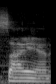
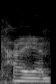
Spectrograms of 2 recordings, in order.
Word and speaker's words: cyan: having some fun uh cayenne cyan i might be saying it wrong and i've only been doing this for 25 years so i've probably been pronouncing it wrong for 25 years uh cyan i think it's cyan it's not like cayenne pepper i apologize i have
